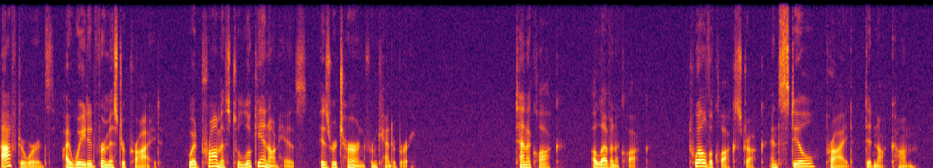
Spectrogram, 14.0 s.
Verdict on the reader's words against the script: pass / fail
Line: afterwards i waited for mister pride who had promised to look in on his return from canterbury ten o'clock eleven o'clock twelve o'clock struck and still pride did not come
fail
